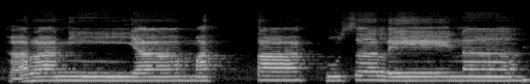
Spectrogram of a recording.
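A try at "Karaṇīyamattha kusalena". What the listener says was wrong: Okay, you drag it should be the Karaṇīya, the year is short. Mettā also short. So it should be Karaṇīya Mettā Kusalena.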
